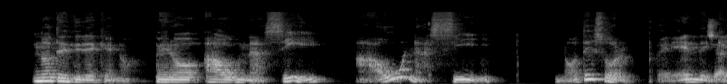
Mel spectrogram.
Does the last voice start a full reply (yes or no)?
no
